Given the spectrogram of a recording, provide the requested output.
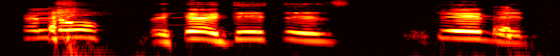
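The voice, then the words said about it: Put-on Indian accent. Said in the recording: “He'd have an Indian accent”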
